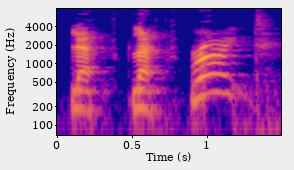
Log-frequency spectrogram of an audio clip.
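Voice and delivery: loud gleeful drill shout; gleeful cry. A narrator's reading. Cyclops Fred drilling Marie Antoinette, gleeful loud shout. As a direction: bark the march like a delighted child soldier. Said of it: "he cried gleefully".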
